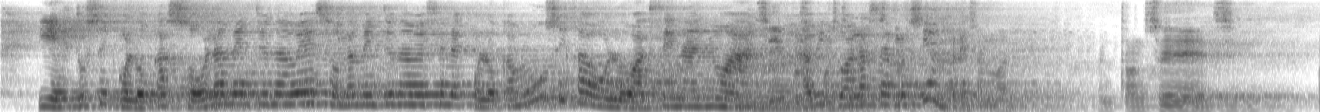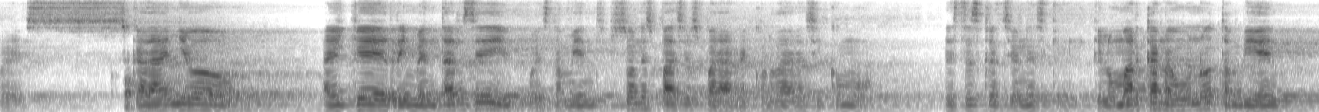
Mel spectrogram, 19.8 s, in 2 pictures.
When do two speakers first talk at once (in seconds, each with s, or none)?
5.7 s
